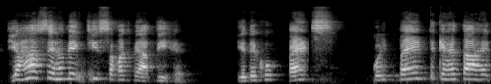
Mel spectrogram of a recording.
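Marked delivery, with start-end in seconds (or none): none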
